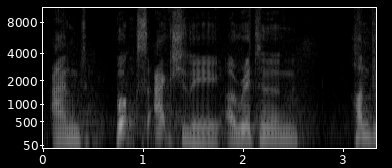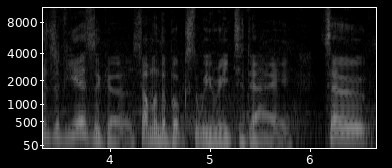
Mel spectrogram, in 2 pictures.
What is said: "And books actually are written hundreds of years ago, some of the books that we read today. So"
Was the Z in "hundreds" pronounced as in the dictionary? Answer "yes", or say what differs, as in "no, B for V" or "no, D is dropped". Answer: yes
